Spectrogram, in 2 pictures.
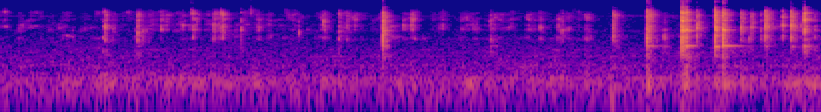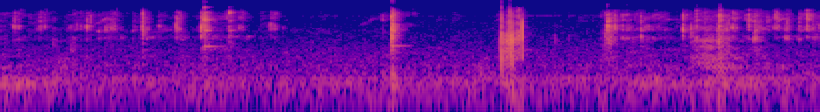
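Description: Spoons stirring red glue mixed with glitter in glass bowls, scraping and clinking against the glass in irregular bursts, loudest about seven seconds in, with a sharper knock near the end.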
